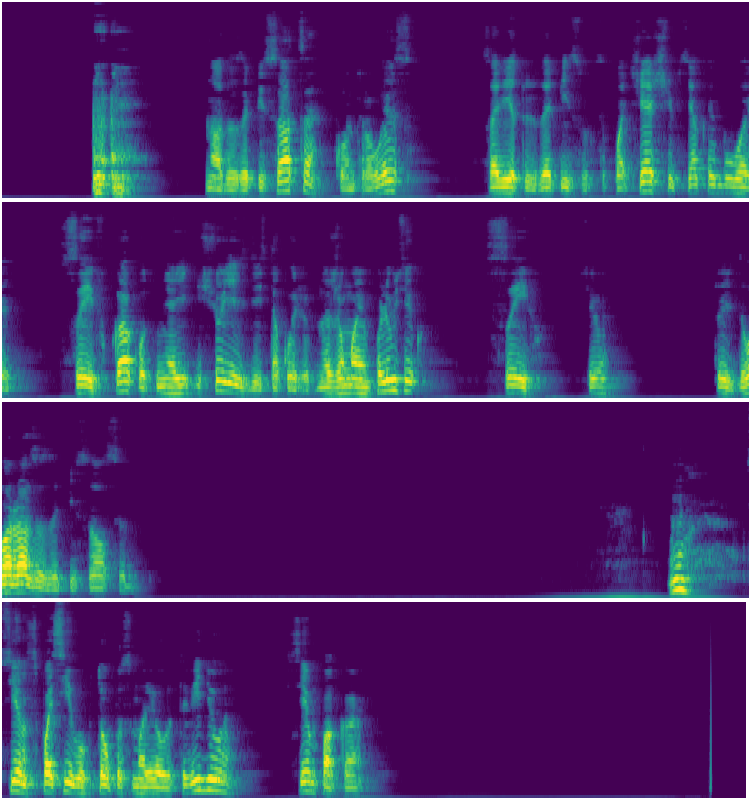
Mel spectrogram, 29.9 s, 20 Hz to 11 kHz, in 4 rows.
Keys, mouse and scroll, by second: 3.3 ctrl+s, 5.1-7.7 drag, 14.4-16.7 drag.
